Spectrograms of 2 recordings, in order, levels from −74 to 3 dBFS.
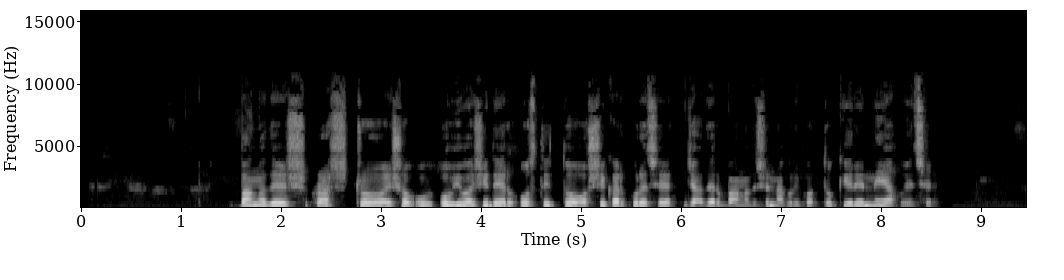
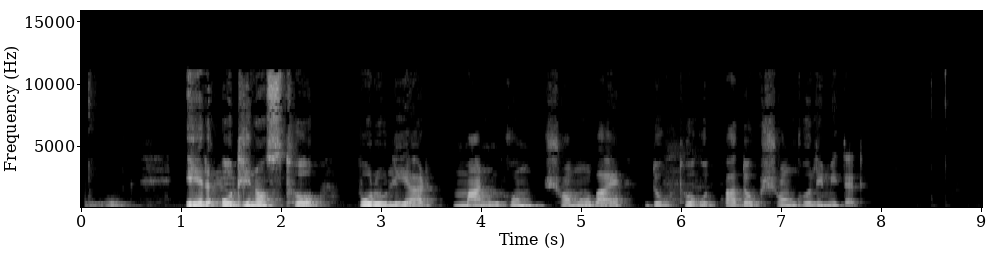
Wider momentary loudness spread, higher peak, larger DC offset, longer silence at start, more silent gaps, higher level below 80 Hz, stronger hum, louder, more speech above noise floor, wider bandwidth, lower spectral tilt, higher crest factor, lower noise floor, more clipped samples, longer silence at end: second, 10 LU vs 18 LU; about the same, -4 dBFS vs -4 dBFS; neither; first, 1.6 s vs 0.05 s; neither; second, -74 dBFS vs -60 dBFS; neither; about the same, -22 LUFS vs -22 LUFS; second, 42 dB vs 55 dB; about the same, 11 kHz vs 11.5 kHz; about the same, -5 dB/octave vs -6 dB/octave; about the same, 18 dB vs 20 dB; second, -63 dBFS vs -76 dBFS; neither; second, 0.95 s vs 1.25 s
